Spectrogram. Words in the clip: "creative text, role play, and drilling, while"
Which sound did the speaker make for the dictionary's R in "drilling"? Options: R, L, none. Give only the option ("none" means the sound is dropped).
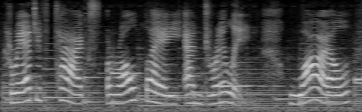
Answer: R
